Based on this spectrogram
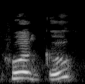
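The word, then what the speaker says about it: Hegu: is large intestine 4 that's pronounced who a goop and it's also called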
